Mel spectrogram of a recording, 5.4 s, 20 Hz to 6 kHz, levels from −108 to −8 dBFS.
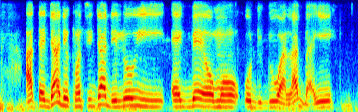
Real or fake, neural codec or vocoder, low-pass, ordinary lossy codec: real; none; 5.4 kHz; Opus, 16 kbps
